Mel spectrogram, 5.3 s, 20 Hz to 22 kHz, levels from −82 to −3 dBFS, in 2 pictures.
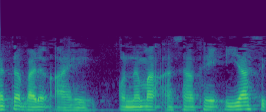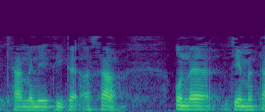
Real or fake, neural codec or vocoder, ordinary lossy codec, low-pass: fake; codec, 16 kHz, 4.8 kbps, FACodec; MP3, 24 kbps; 7.2 kHz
